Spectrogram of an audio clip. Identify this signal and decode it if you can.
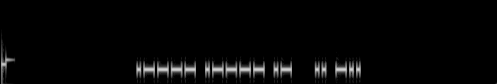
Morse code, heard as a keyed tone, about 36 wpm, 700 Hz. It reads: 11A ID
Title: Field Day Exchanges Encore - 35wpm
